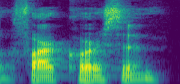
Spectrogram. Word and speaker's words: Farquharson: It's Farquharson Gaboa. So Farquharson. – Hmm. – Oh, I was adding too many syllables then.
